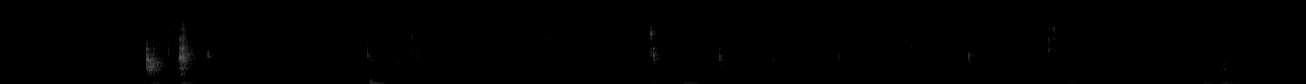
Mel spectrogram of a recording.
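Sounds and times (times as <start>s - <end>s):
chewing mouth clicks and smacks: 1.0s - 2.1s, 3.6s - 12.9s.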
